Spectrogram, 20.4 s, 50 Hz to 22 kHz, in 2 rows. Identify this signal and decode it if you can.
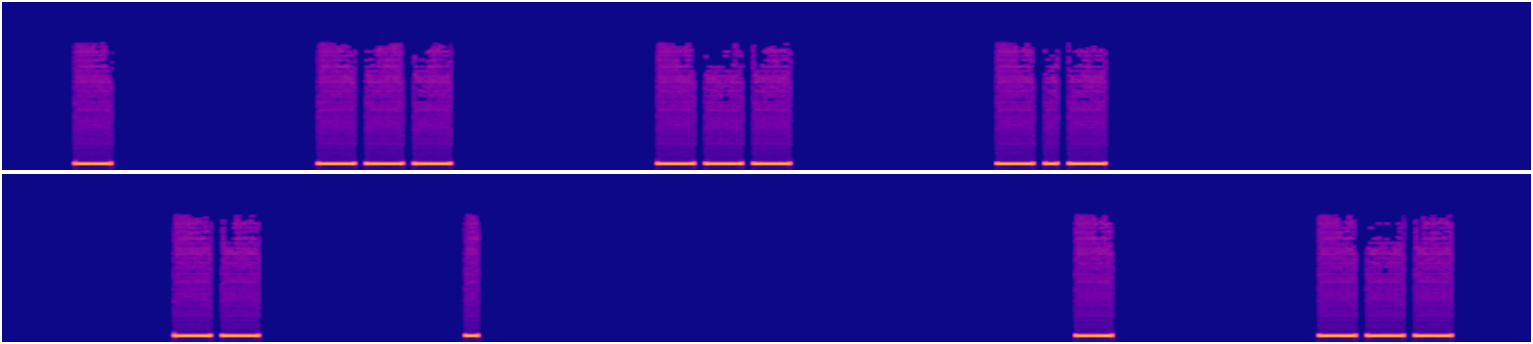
Morse code, heard as a keyed tone, about 15 wpm, spaced as for 5 wpm, 1000 Hz. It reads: TOOK ME TO
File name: qotdfiles / 5wpm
